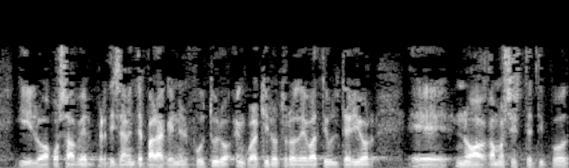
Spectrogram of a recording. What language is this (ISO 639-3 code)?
spa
